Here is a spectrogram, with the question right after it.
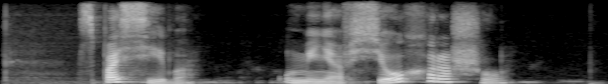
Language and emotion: Russian, positive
